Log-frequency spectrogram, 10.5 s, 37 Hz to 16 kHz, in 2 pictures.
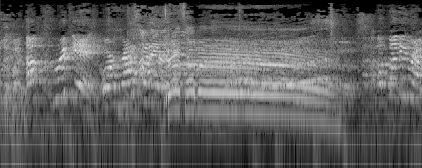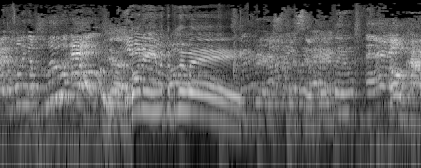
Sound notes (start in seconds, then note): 1.8 group cheers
